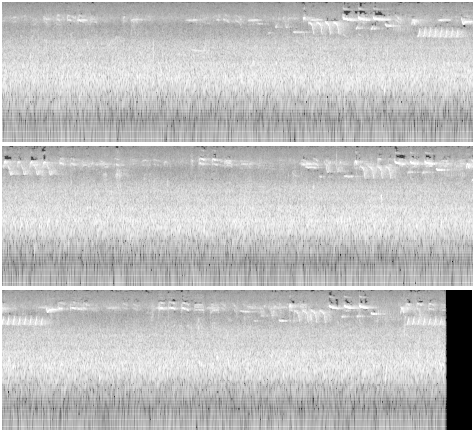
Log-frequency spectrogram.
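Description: Faint outdoor ambience: a steady hiss with small birds chirping in short, high trills every few seconds, cutting off suddenly near the end.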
